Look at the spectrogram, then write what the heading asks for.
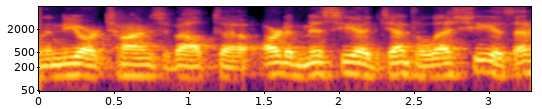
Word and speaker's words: Artemisia Gentileschi: Well, in the meantime, can I tell people there's a wonderful article in the New York Times about Artemisia Gentileschi.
